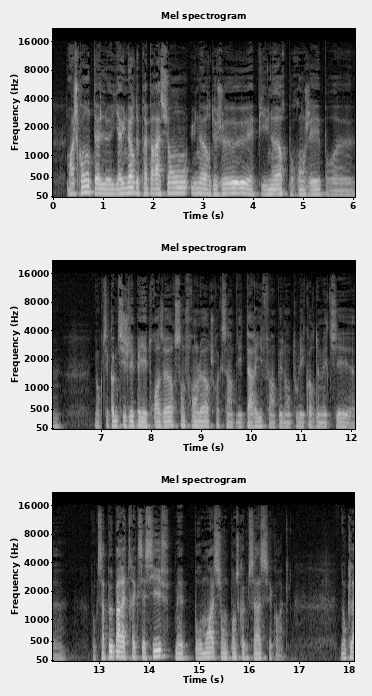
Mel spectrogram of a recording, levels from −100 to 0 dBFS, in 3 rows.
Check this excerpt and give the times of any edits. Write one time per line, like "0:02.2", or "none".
0:09.7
